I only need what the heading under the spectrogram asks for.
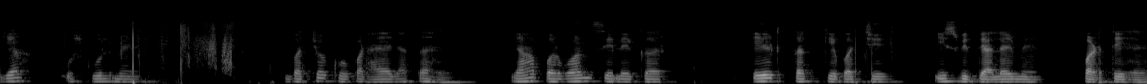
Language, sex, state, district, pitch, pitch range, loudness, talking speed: Hindi, male, Bihar, Supaul, 125 Hz, 120-135 Hz, -40 LUFS, 115 wpm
